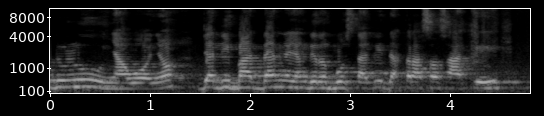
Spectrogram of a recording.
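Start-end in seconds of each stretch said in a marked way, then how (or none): none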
